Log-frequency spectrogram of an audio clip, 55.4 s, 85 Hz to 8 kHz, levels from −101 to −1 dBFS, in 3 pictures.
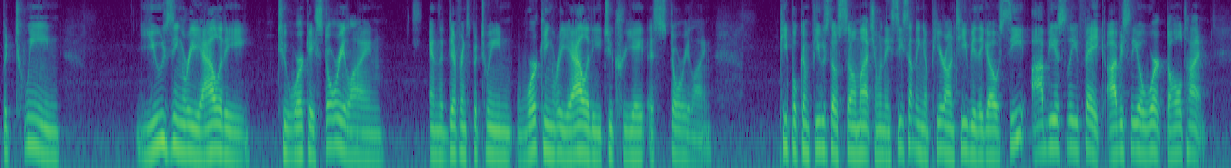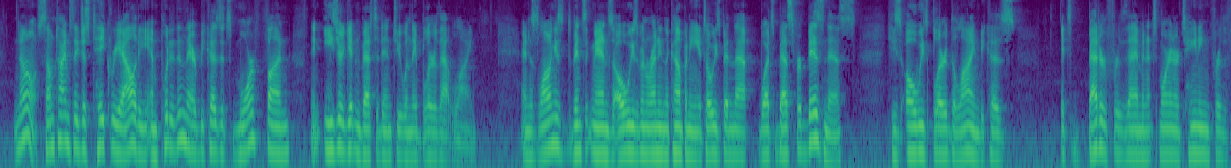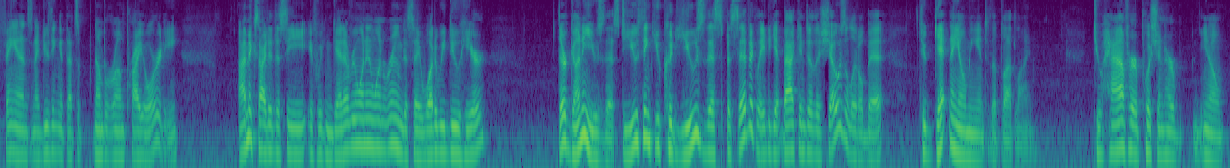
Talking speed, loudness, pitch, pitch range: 180 wpm, -33 LUFS, 125 Hz, 110-135 Hz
